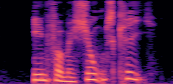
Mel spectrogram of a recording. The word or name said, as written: informationskrig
